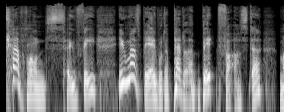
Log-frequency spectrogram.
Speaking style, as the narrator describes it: Michael told her, laughing

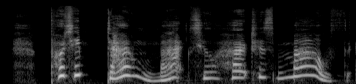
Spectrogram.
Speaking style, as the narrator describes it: Ellie cried

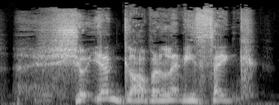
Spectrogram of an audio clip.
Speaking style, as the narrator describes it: Mick growled

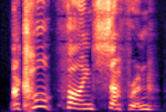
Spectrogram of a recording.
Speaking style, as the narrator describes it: complained Saffron crossly

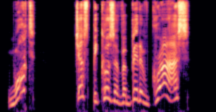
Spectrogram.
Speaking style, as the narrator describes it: cried Dinsmore

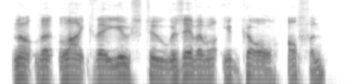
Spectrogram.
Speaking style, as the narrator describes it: muttered

